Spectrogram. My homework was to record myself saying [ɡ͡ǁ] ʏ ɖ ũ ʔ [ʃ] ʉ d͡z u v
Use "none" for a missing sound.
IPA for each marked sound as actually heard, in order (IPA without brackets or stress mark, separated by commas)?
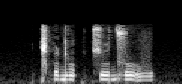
ǁʰ, t͡ʃ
